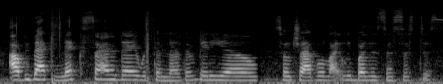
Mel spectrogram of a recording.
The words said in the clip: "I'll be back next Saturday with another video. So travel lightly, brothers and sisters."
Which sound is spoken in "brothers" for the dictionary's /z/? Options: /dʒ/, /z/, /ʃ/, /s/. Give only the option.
/z/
